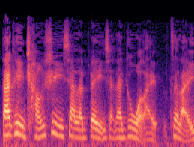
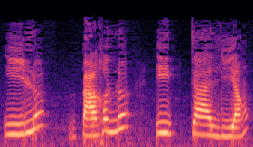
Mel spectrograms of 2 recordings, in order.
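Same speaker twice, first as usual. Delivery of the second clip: French drawn out word by word, rising; slow model question; 2 semitones higher, much slower than usual. Shown as a demonstration. Teacher building an example question, slow word-by-word. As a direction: sound out each syllable slowly for learners. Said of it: "说他讲意大利语吗".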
